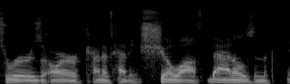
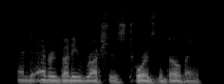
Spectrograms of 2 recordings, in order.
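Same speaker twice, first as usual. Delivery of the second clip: ordinary talk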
